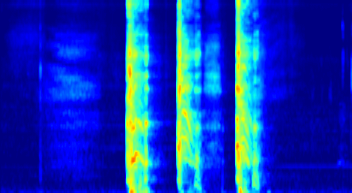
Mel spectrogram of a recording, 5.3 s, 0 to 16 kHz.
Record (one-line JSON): {"three_cough_length": "5.3 s", "three_cough_amplitude": 32768, "three_cough_signal_mean_std_ratio": 0.26, "survey_phase": "alpha (2021-03-01 to 2021-08-12)", "age": "45-64", "gender": "Male", "wearing_mask": "No", "symptom_none": true, "smoker_status": "Ex-smoker", "respiratory_condition_asthma": false, "respiratory_condition_other": false, "recruitment_source": "REACT", "submission_delay": "1 day", "covid_test_result": "Negative", "covid_test_method": "RT-qPCR"}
